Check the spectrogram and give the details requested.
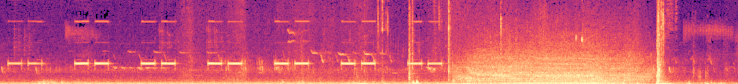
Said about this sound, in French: Ça, c'est le bruit du four. Euh, c'est le bruit de, la sonnerie du four. Euh, bah, quand il a fini de cuire ce qu'il devait cuire, euh, en l'occurrence là c'était euh, une, un gratin.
